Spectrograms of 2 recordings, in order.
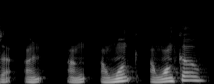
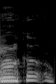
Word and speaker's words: Okonkwo: And your top receiver was Onwunko. I don't know how to pronounce that name. Okonkwo.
